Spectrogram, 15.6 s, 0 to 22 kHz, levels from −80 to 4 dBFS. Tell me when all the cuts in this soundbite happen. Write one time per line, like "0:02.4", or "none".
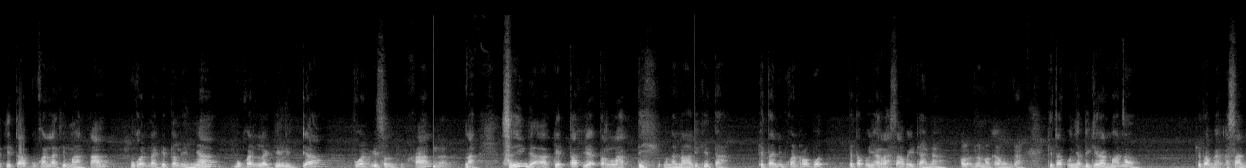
0:05.4
0:08.7
0:10.4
